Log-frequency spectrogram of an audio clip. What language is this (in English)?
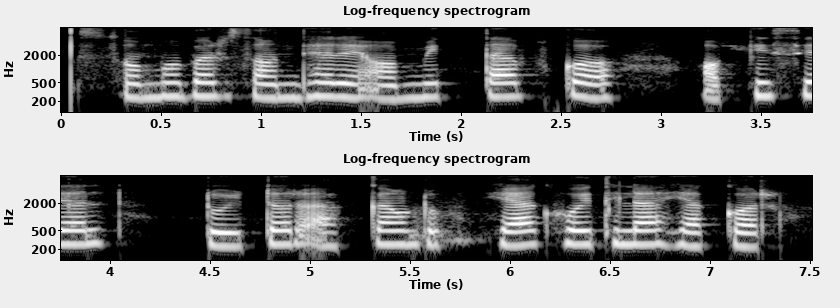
Odia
